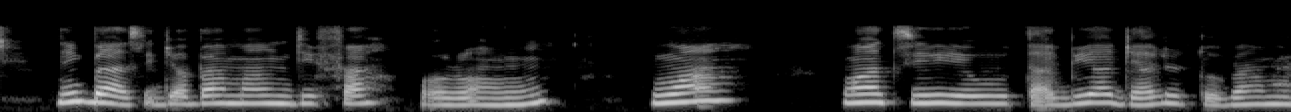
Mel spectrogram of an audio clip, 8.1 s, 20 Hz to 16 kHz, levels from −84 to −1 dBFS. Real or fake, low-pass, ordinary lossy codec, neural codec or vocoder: fake; 7.2 kHz; none; codec, 16 kHz, 6 kbps, DAC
